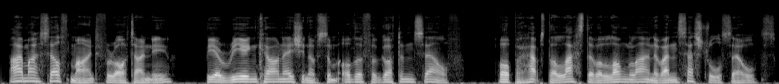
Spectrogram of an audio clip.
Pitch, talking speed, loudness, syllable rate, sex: 105 Hz, 200 wpm, -18 LUFS, 5.3 syllables/s, male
